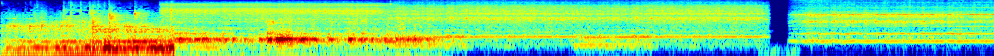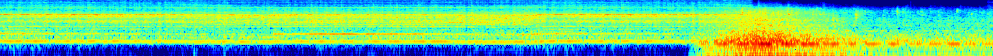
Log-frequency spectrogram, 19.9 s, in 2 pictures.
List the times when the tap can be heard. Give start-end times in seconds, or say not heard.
0.0-4.5, 16.9-19.8.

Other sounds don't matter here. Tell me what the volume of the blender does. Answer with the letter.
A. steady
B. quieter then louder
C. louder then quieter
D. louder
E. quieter
A.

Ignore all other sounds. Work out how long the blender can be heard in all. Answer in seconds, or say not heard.
16 s.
